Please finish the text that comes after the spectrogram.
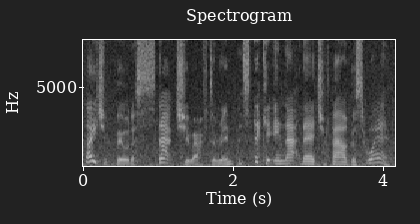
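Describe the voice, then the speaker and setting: A man's voice: a little high, wildly swooping pitch, moderate pace. Man as working-class tugboat, radio play, cheeky, proud, folksy, bouncy intonation, slight background noise. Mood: curious. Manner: colloquial, folksy, non-standard grammar. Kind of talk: audio drama acting.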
